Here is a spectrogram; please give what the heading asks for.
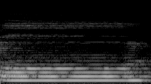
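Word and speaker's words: ओम्: करते हैं तो देखो ओ को हम लंबा खींचते हैं ओम तो ये ओ है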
